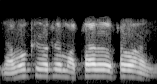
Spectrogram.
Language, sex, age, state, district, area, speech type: Malayalam, male, 60+, Kerala, Kasaragod, urban, conversation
